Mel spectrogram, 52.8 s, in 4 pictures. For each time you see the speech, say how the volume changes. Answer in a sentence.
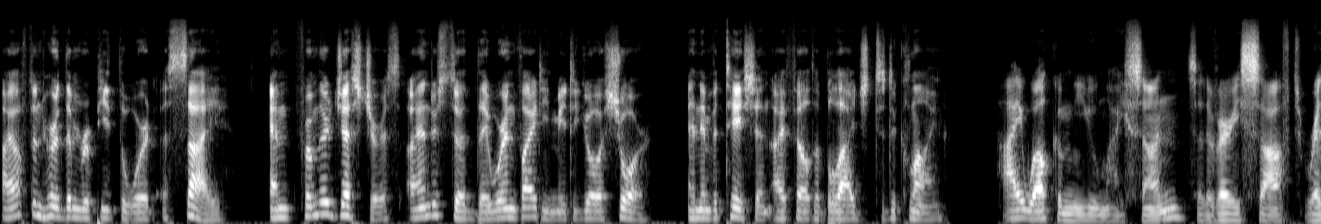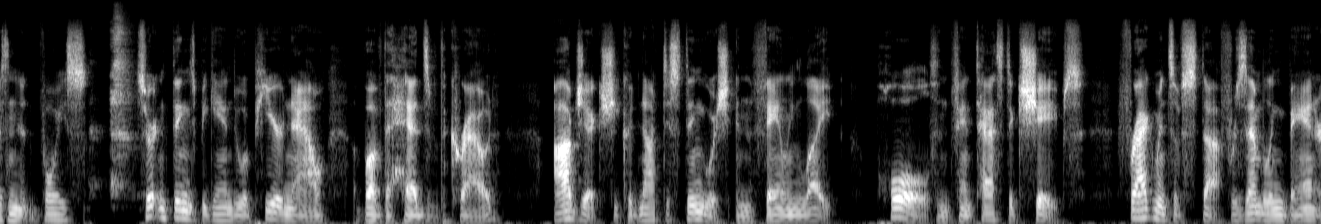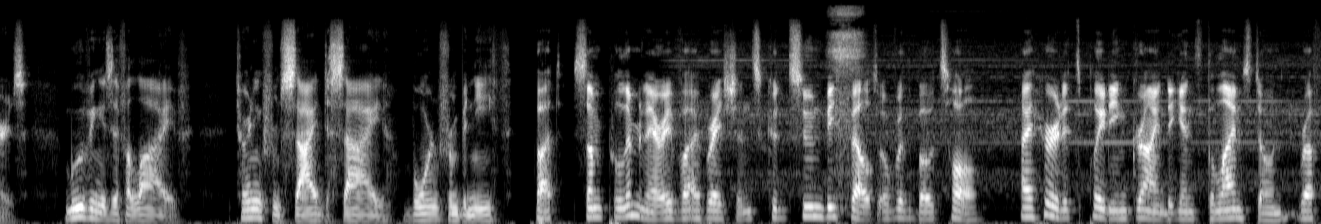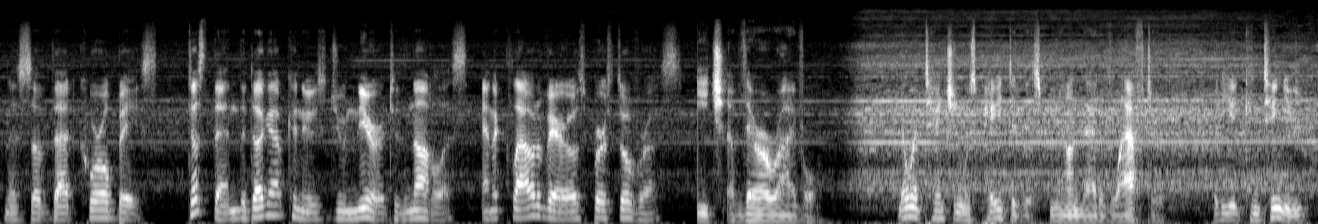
The speech can be heard from 0.0 to 52.7 s, at a steady volume.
